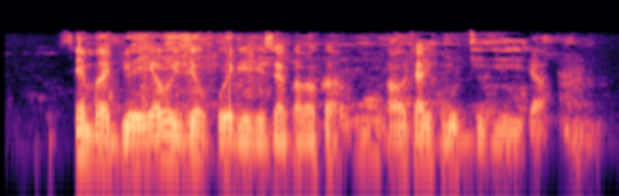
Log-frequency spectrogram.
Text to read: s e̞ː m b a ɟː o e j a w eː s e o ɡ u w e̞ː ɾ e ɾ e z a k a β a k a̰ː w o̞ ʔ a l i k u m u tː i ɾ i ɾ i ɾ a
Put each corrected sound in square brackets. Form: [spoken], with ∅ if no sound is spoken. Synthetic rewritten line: s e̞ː m b a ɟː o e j a w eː [z] e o [k] u w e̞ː ɾ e ɾ e z a k a β a k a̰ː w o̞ [t] a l i k u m u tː i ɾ i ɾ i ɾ a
